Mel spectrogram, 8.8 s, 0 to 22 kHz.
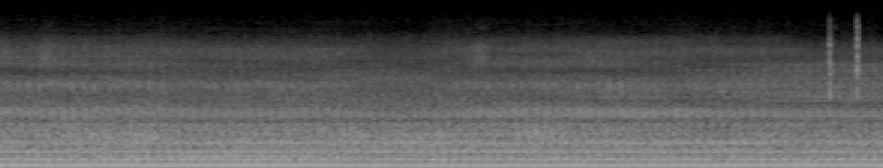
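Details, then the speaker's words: Marine diesel, not run in a while, idling on fresh-water flush before shutdown, oil pressure a little over 50 psi; steady even idle with a smooth low beat about three per second and no knocks or misses, normal idle. "Yeah, it's running a little over 50 pounds per square inch on the oil pressure, so that's good. Everything looks good."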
